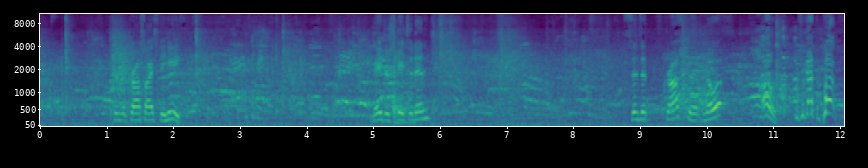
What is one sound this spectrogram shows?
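Children call out and chatter nearby in an echoing hall.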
